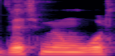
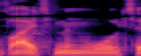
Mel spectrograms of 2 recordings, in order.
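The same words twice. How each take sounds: First: Vitamin is pronounced in a non-American way. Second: Vitamin is pronounced in the American way.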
